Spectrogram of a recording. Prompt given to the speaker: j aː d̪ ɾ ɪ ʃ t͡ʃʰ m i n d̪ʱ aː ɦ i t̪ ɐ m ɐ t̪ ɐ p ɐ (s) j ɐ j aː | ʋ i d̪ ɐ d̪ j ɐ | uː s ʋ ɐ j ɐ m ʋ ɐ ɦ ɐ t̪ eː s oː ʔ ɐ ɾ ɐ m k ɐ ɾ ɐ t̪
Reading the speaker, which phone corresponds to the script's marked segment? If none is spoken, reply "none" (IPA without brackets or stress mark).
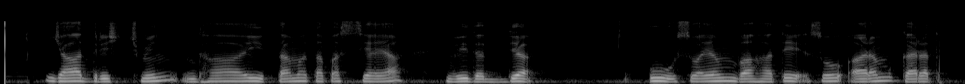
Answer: s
